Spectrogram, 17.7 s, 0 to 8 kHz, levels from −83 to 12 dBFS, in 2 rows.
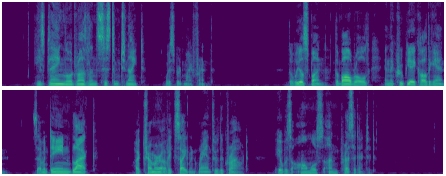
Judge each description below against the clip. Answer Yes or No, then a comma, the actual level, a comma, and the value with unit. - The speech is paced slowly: Yes, slow, 120 wpm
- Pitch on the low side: Yes, low, 105 Hz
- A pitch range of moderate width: Yes, average, 4.0 semitones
